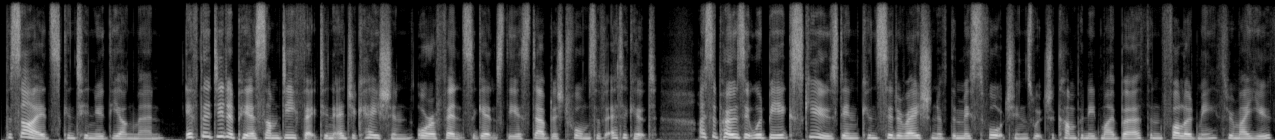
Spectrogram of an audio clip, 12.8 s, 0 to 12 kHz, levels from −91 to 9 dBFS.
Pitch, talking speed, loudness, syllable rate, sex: 205 Hz, 200 wpm, -20 LUFS, 6.4 syllables/s, female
